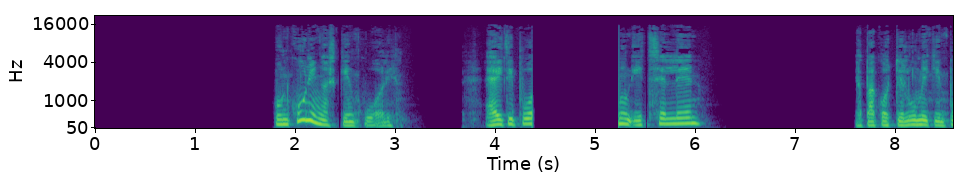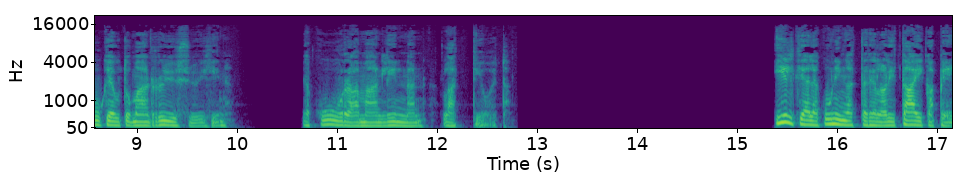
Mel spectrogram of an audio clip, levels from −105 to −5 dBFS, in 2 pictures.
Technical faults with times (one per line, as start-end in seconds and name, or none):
2.43-2.46 gap between stream segments
4.37-5.24 audio dropout to silence
4.48-4.50 gap between stream segments
5.50-5.53 gap between stream segments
